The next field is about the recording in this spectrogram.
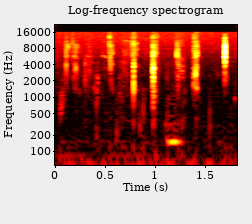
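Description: Someone takes a sip of a peach-flavored Essential Energy drink: a run of short, quiet slurping and swallowing clicks, with a brief low hum from the drinker partway through.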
